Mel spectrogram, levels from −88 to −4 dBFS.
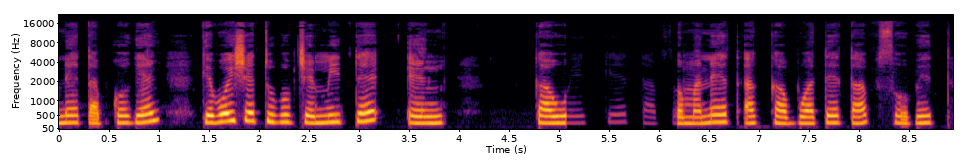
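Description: From the start and through the whole speech clip there is generation loss: the voice sounds swirly, hollow and smeared, consonant attacks are blurred, and nothing remains above 17 kHz. The likely cause is repeated lossy re-encoding, pointing to AAC at around 96 kbit/s passed through roughly seven times. A single encode at that rate would sound much cleaner. Here each pass re-quantises on a shifted frame grid, so noise and spectral holes pile up.

At 5.08 s the speech cuts off abruptly. It returns at 6.19 s, leaving a gap of about 1.11 s. This is an audio dropout to a faint residue. The gap is not true silence: a faint trace of the signal continues, about 30 dB below its normal level. That rules out a natural pause or a fade, since the edges are sudden and mid-flow. The likely cause is the signal feed breaking while the downstream path stayed live.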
